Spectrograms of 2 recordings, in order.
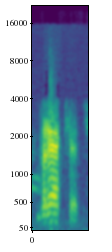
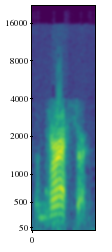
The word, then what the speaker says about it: Vrecic: How do you say it, Rick? Proper way or English way? The proper way. Vrecic. The Really? English way. Vrecic.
